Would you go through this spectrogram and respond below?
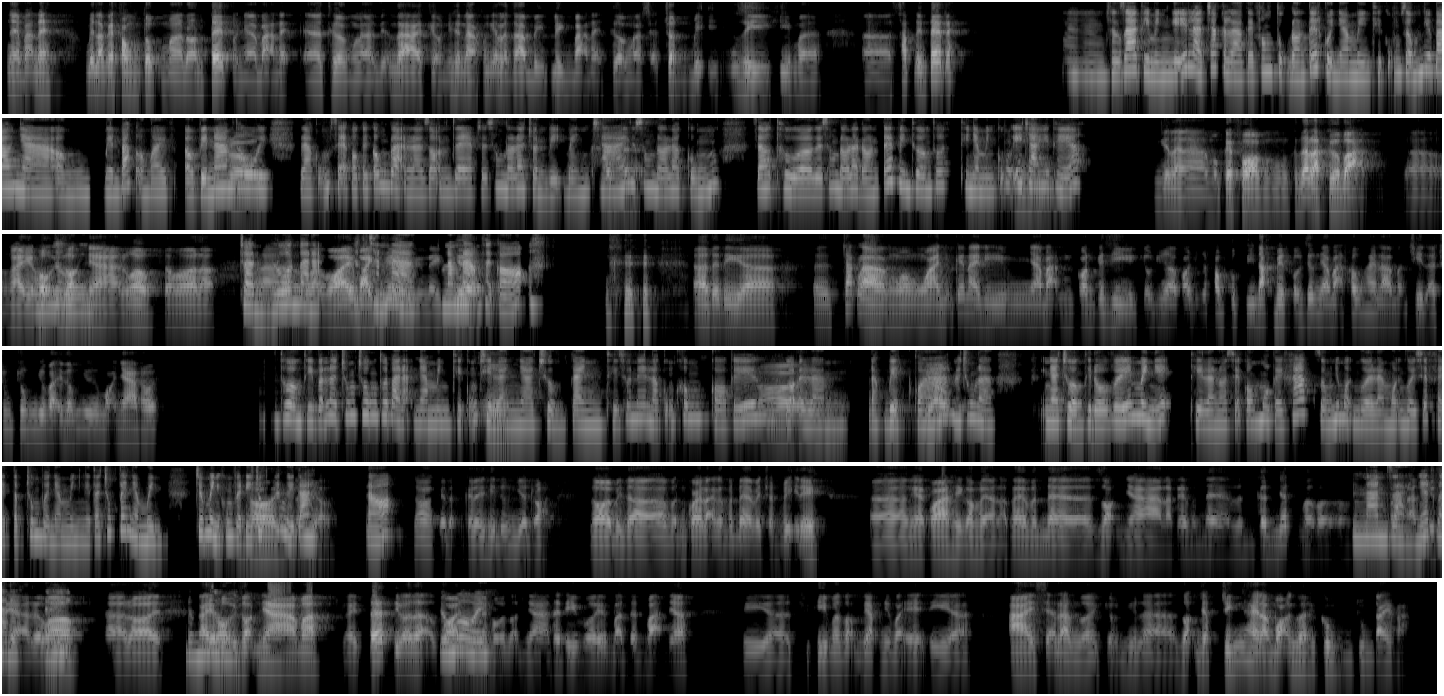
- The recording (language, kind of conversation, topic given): Vietnamese, podcast, Phong tục đón Tết ở nhà bạn thường diễn ra như thế nào?
- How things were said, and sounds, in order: other background noise; laugh; in English: "form"; laugh; other noise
